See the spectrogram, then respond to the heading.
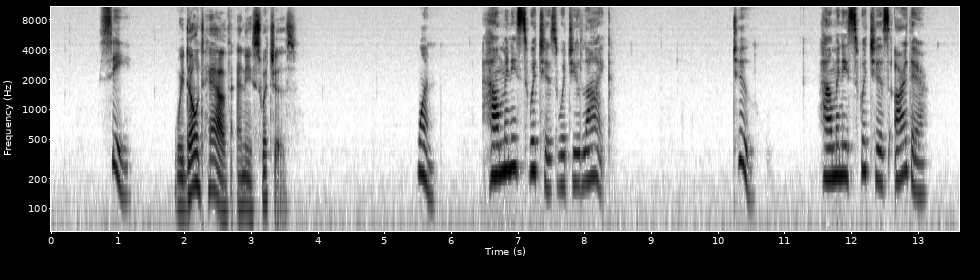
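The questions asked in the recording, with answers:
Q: We don't have any switches.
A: 2: How many switches are there?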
